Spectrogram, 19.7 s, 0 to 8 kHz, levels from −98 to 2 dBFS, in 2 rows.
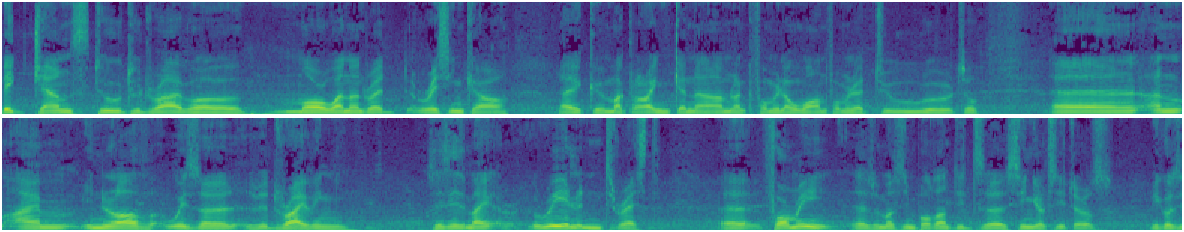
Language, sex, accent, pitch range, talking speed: English, male, French, 95-115 Hz, 150 wpm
